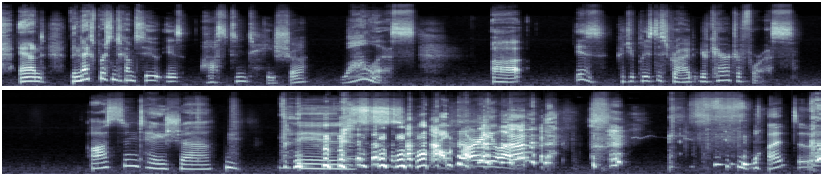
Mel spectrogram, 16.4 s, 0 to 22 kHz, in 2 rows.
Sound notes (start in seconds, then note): 11.0 laughing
